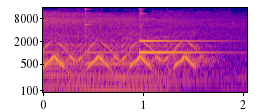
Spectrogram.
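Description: Ambulance siren sweeping rapidly up and down, about two sweeps a second, over a low vehicle rumble. A steady high tone joins about halfway, and the siren stops about a second and a half in, leaving the sound to fade.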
